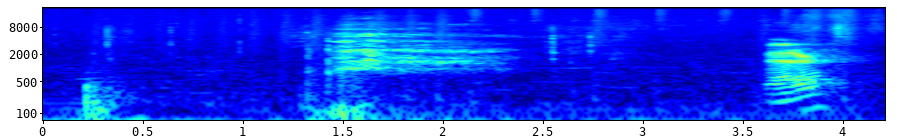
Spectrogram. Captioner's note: Byron sighs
